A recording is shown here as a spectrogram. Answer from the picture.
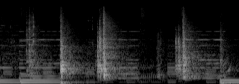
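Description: Background music with a bass line. Three sharp knocks sound over it, plastic toy parts being handled and set down.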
